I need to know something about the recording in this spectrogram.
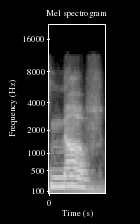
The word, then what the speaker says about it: Nav: long we haven't talked so my name is pronounced nav and i just used to never correct i'm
